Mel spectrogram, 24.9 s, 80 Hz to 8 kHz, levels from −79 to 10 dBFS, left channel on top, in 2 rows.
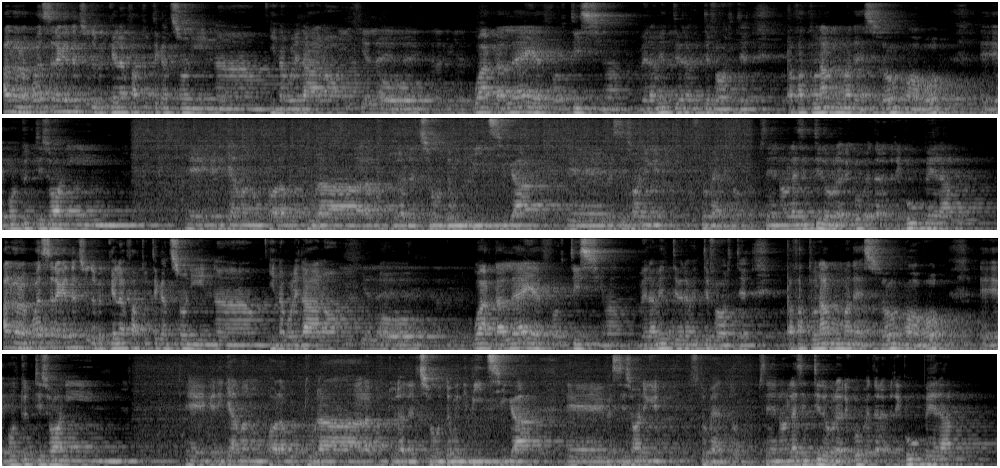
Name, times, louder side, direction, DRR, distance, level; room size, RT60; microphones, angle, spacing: voice 1, 0.0-4.2 4.7-5.2 5.9-14.0 14.7-20.7 21.0-24.3, right 1 dB, 65° right, 4 dB, 1.5 m, -29 dB
voice 2, 4.2-6.5 11.5-11.9 19.4-19.8, left 1 dB, 70° left, 0 dB, 2.4 m, -42 dB
sound 1, 14.0-21.8, left 3 dB, 50° left, 1.5 m, -42 dB
25.0 x 16.5 x 3.4 m, 2.7 s
head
